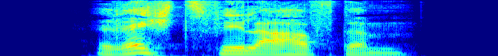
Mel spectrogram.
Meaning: strong dative masculine/neuter singular of rechtsfehlerhaft
- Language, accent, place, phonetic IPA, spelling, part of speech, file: German, Germany, Berlin, [ˈʁɛçt͡sˌfeːlɐhaftəm], rechtsfehlerhaftem, adjective, De-rechtsfehlerhaftem.ogg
